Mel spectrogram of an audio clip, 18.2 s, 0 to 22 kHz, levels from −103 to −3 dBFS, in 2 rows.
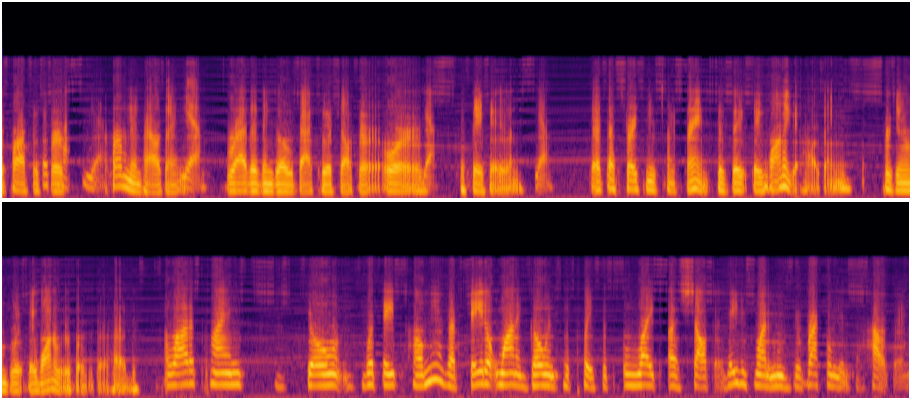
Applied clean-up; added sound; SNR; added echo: neural separator model SepFormer DNS4.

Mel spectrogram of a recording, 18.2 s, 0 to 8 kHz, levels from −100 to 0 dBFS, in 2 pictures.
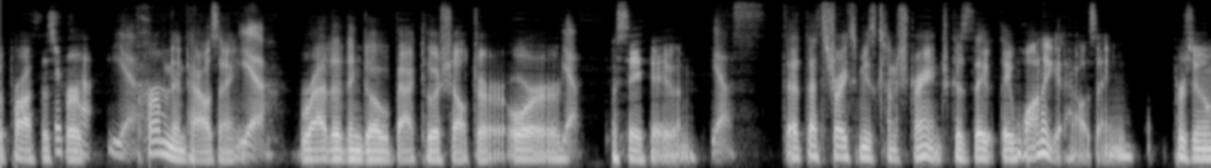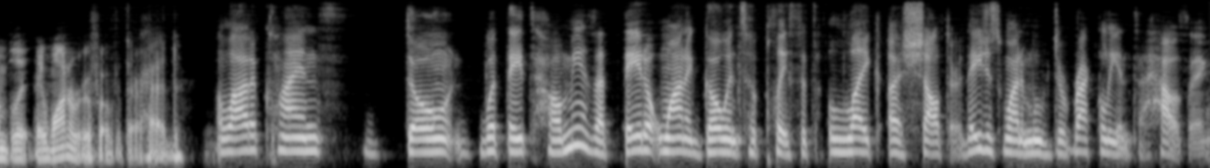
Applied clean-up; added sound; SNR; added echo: neural mask model Resemble Enhance denoiser.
